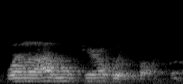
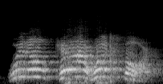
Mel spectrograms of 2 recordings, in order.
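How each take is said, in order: First: Said in the usual way. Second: Loud, high preacher's shout; defiant proclamation. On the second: Real, not acted. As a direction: belt it out defiantly to the congregation. Preacher proclaims the boy's answer.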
